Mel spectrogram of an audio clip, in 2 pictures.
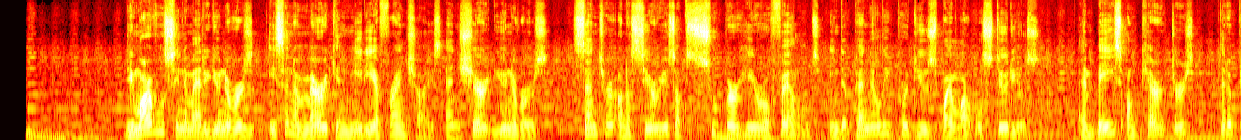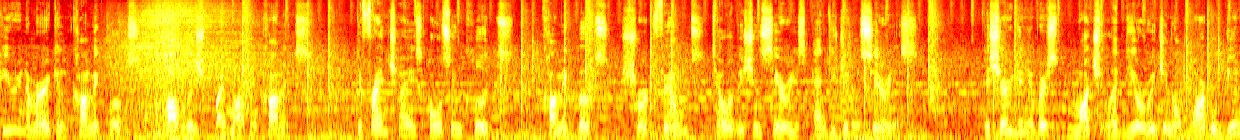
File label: narr eng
